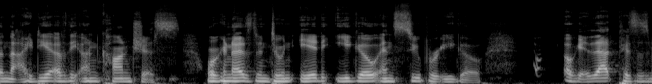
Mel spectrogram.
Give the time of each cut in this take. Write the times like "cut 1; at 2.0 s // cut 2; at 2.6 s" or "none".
none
